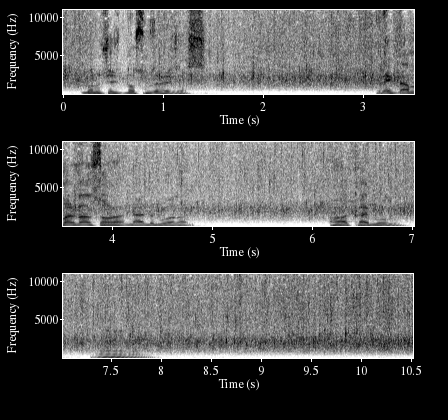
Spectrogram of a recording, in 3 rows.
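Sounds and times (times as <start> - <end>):
large audience applauding: 0.0 - 10.5
speech: 0.2 - 1.5, 3.1 - 4.9, 6.2 - 7.5
brief voiced sound: 7.3 - 8.0.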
